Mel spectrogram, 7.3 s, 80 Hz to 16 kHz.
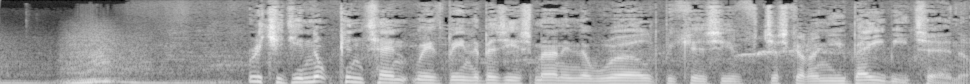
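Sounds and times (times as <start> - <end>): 
racing car engine revving at the Malaysian Grand Prix: 0.0 - 1.8
speech: 1.9 - 7.2.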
